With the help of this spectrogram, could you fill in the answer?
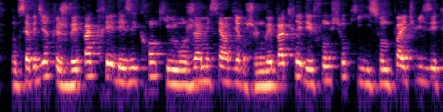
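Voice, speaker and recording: At a fairly quick pace, a man with a fairly high pitch and ordinary pitch variation sounds somewhat breathy. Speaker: no-code trainer. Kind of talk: tutorial. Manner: halting, many fillers and repetitions.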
